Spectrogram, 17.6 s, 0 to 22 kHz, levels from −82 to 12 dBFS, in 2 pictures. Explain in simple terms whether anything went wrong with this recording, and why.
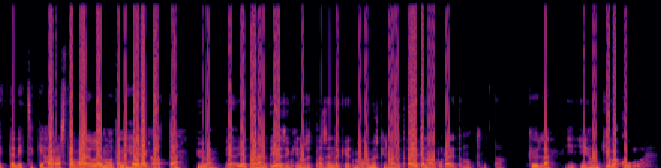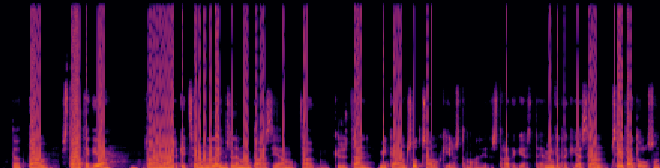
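Sharp, violent cracks burst out of the speech all the way through the clip, landing on the loudest moments rather than on any single spot. They are far harsher than ordinary distortion. This is integer overflow. The recording was pushed too loud for the numbers used to store it, and instead of being held at the ceiling, each peak that went over wrapped around to the opposite extreme. Only a small share of the sound crosses that line, but every crossing snaps into a crack.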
